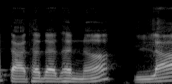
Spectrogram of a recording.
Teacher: ता वर्ग, ता था दा धा न, ला, और छोटे सा का उच्चारण स्थान जो है क्या है, दंताह यानी दंत है।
